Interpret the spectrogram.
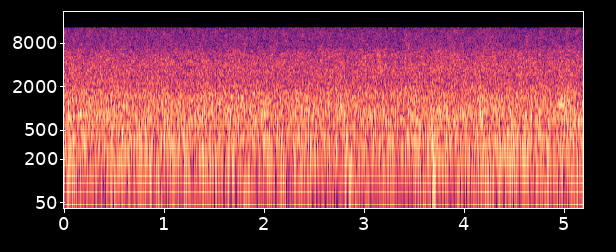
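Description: Heavy rain falling on a tent canopy and wet paving: a steady, even hiss.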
